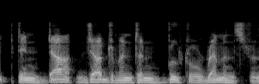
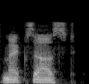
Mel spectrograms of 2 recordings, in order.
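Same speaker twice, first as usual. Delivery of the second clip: ordinary delivery, nothing marked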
